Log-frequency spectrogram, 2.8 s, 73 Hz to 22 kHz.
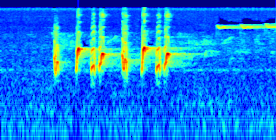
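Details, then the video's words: Streak-eared bulbul decoy bird, recorded 16 February 2021: one short, bubbly phrase of about seven rapid chirped notes, followed by a faint, high, thin buzz. "เสียงนกดอกแตงEp.32ร้องแบบนี้ นกป่าหายหมด!!! Burung merbah lekir gacor"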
